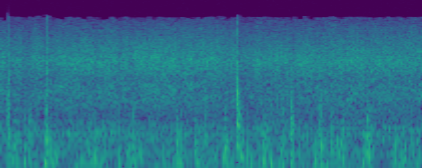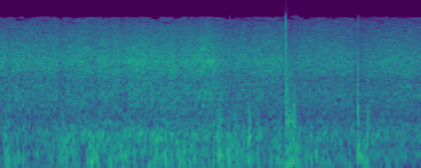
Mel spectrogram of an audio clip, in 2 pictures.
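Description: Wind buffeting the microphone at a carriage window of a moving passenger train, over the train's steady running rumble, with a few sharp clicks.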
